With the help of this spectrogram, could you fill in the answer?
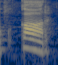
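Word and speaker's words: car: ही नहीं जाता, तो कार। सी है, सी को हम क्या बोलते हैं, तो के की साउंड है ये हमारी, कार, तो यहाँ तक ही आएगा। रे हमारा क्या रहता है, साइलेंट रहता है।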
